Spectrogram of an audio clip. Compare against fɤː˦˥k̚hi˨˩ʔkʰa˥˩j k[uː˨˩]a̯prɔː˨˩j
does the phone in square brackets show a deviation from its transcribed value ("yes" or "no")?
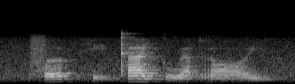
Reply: yes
